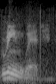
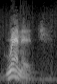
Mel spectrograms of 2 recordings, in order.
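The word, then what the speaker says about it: Greenwich: green witch Billy Kenny that's not green witch you see here in New York it's pronounced grenage grenage see who did you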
